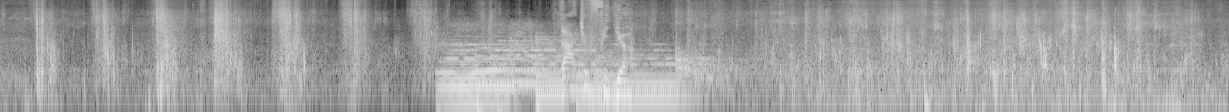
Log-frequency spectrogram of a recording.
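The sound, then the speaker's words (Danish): Steady footsteps squelch through wet, marshy meadow at Kroning Enge during a field report, pausing briefly while a short musical station jingle with a voice plays, then resuming with softer trudging steps. “Og mens vi, øh, vi sjapper os videre, så kan jeg fortælle, at du lytter til Vildspor.”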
